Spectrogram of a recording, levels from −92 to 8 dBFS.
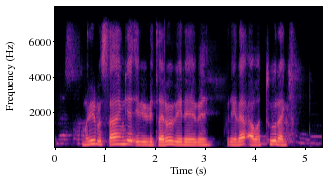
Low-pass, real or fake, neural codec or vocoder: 7.2 kHz; fake; codec, 16 kHz, 2 kbps, X-Codec, HuBERT features, trained on general audio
